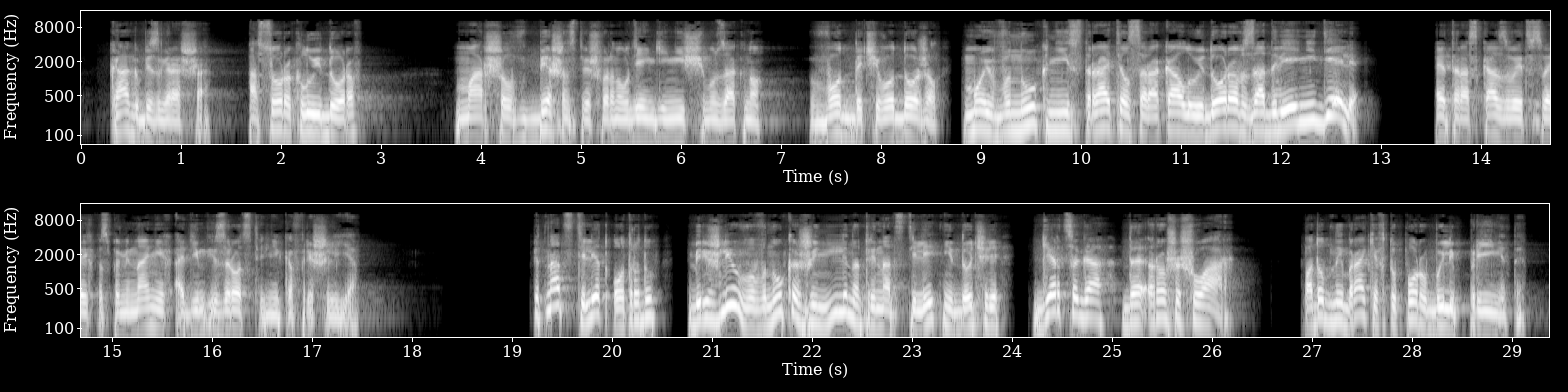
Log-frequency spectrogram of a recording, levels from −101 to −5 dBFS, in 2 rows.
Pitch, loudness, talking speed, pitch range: 115 Hz, -15 LUFS, 115 wpm, 100-140 Hz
